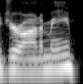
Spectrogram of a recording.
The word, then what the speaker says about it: Gironimi: my name is jomy my last name rhymes with astronomy in case you're wondering how to pronounce it um I am here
